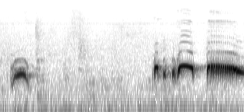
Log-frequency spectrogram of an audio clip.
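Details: Spotted dove used as a lure bird, calling to attract wild doves. A single arched coo and a pause are followed by two short notes, a rounded coo, and a long, sustained, slowly descending mellow note.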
